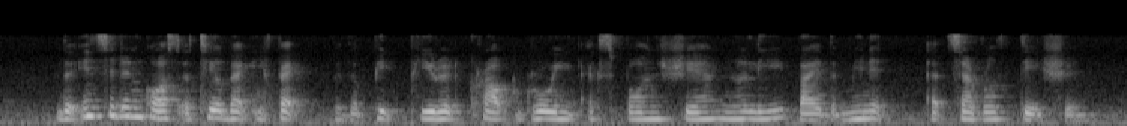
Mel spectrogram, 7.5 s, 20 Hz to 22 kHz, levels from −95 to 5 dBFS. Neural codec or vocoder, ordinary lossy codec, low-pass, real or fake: none; none; none; real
